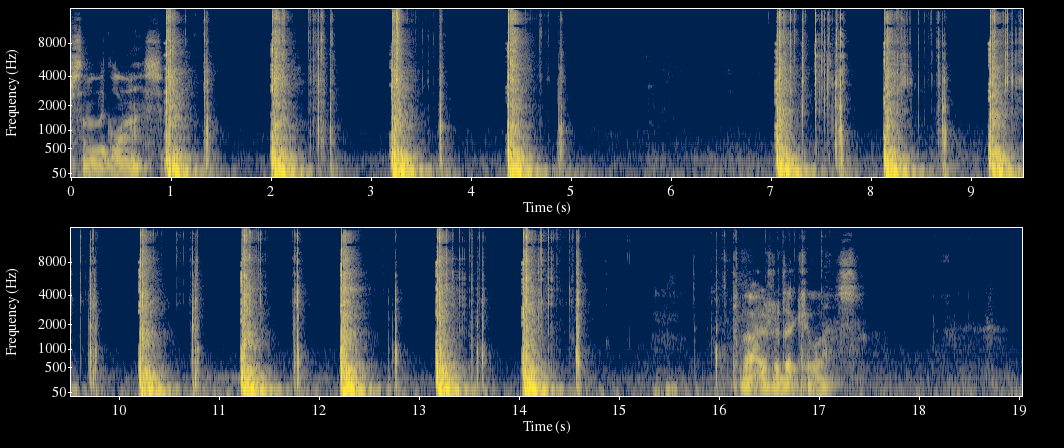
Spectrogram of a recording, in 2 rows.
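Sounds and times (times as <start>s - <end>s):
hammer striking glass: 0.9s - 1.4s, 2.0s - 2.5s, 3.2s - 3.7s, 4.3s - 4.9s, 7.0s - 7.5s, 8.1s - 9.6s, 10.2s - 10.6s, 11.2s - 11.6s, 12.2s - 14.6s.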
